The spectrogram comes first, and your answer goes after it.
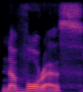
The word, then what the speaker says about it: NAVORES: Marcus Zeke is the founder of a corporate communication firm called N'vor, which is pronounced Navavor. Navoris.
